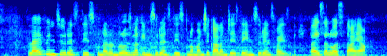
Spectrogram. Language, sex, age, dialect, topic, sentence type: Telugu, male, 18-24, Telangana, banking, question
